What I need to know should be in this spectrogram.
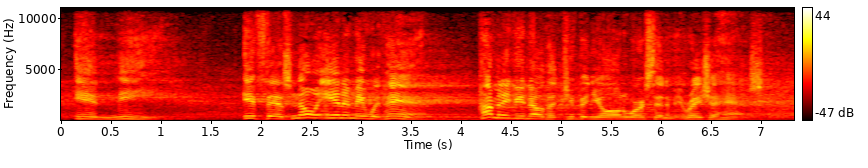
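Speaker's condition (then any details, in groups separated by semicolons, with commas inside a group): No condition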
